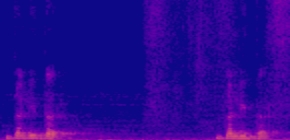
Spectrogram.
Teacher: लेकिन पहले का जो व्यंजन है र जो है वो किस में बदल गया है? र ल में बदल गया है। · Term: पश्चगामी विषमीकरण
